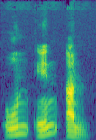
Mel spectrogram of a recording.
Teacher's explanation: হামজা অক্ষর হলকের প্রথম থেকে শক্ত করে পড়তে হয় তাহলে দুই অক্ষরের মাখরাজ একই উচ্চারণের স্থান একই কোন পার্থক্য নেই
